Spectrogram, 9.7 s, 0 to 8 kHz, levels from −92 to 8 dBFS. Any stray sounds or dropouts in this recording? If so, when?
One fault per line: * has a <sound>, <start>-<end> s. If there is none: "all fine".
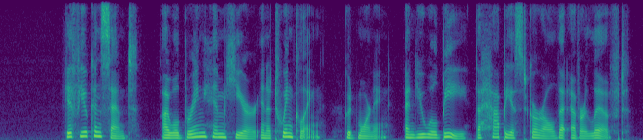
all fine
